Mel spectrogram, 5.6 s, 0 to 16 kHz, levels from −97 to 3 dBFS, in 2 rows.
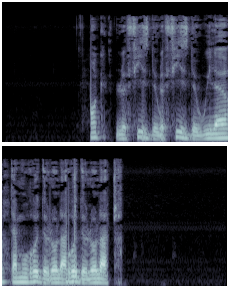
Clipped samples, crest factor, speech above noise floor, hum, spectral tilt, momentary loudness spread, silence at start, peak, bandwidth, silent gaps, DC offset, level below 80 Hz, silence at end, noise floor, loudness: under 0.1%; 20 dB; 60 dB; none; -6 dB/octave; 13 LU; 1.1 s; -4 dBFS; 11.5 kHz; none; under 0.1%; -48 dBFS; 1.3 s; -81 dBFS; -22 LUFS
